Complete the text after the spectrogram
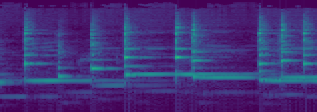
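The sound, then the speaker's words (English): A phone ringtone plays alone, a bright electronic melody of several quick tonal notes in bursts, steady in loudness, with no talking. “Wait, I think my phone is ringing.”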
